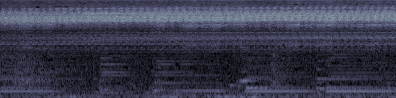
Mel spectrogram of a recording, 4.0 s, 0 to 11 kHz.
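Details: Steady loud high-pitched cicada drone from a small garden on August 5, 2020, unbroken for the whole stretch, with quiet sustained low tones shifting underneath like distant music.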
